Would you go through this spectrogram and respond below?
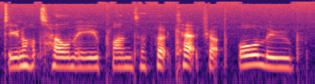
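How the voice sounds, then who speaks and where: A woman's voice: lowish voice, little pitch movement, unhurried, darkish tone, no echo, close to an everyday voice, low-quality recording. A woman acts out a refined cannibal doctor from a comic fan fiction. The delivery is formal and fussy, long-suffering yet lovestruck, with a very dry, close sound. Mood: pleading, exasperated.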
